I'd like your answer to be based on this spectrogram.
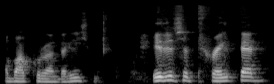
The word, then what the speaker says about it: Curanderismo: So you're a teacher of Curanderismo, and I know I don't say that right, of the Texas School of Curanderismo.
